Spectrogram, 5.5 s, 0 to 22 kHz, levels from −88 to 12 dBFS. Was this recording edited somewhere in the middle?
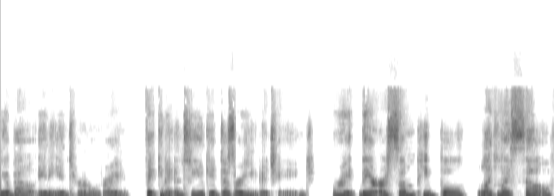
yes; 5 cuts; at 1.0 s, 1.3 s, 2.0 s, 2.3 s, 3.2 s

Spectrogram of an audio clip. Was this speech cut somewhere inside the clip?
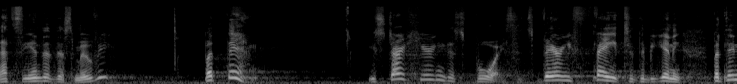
no; 0 cuts

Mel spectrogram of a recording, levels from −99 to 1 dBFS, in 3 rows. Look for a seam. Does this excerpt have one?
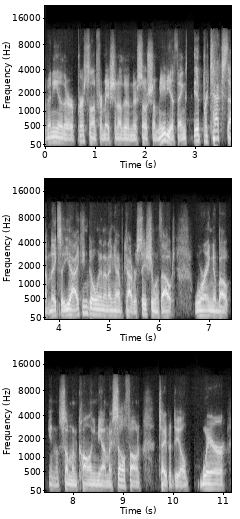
yes; 2 cuts; at 2.8 s, 4.0 s

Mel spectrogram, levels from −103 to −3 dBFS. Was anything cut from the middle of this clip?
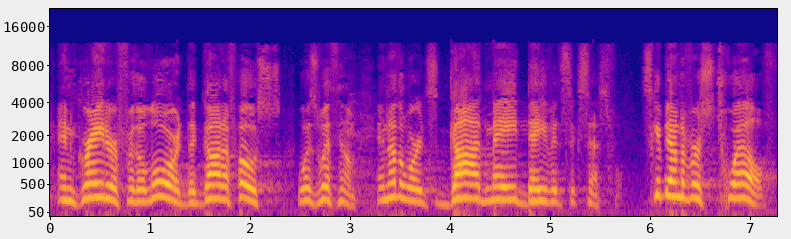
yes; 2 cuts; at 2.4 s, 5.9 s

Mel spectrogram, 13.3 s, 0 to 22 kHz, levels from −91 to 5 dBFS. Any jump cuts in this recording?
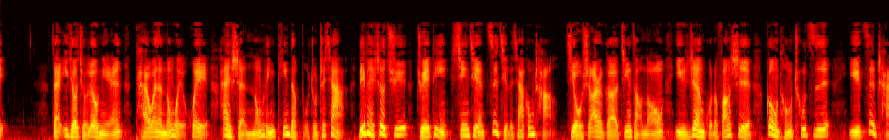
yes; 2 cuts; at 5.3 s, 8.4 s

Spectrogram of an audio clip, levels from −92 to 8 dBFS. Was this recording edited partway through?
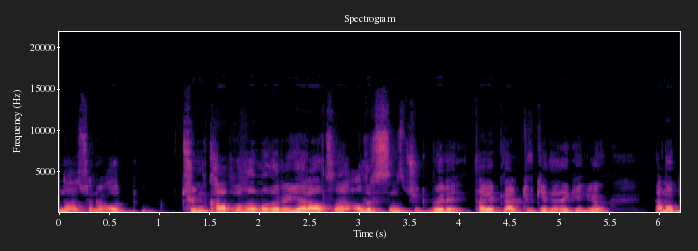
no; 0 cuts

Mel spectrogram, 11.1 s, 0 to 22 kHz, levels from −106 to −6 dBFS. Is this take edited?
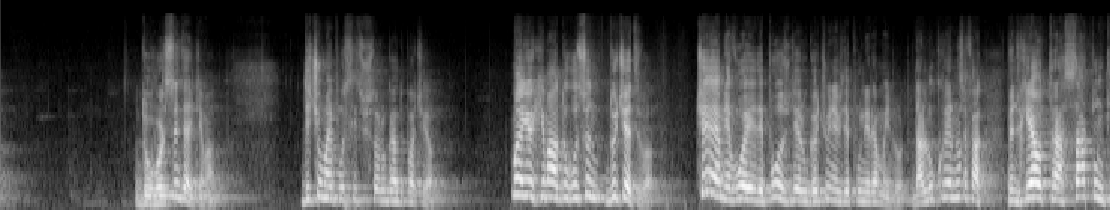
yes; 2 cuts; at 7.2 s, 9.6 s

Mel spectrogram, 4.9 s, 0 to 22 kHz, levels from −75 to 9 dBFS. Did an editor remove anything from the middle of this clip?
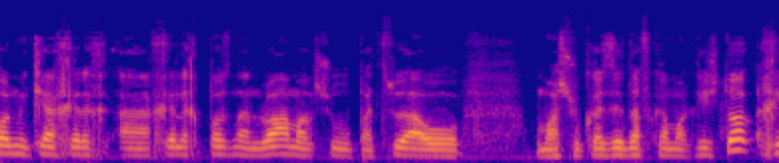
no; 0 cuts

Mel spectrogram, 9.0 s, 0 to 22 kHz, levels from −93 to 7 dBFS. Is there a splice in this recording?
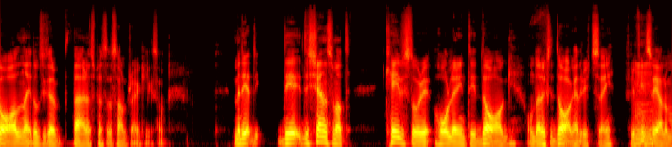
yes; 3 cuts; at 4.0 s, 7.3 s, 7.7 s

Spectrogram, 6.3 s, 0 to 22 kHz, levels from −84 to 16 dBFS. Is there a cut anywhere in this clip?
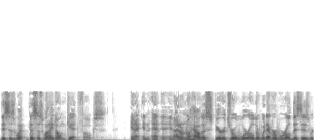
yes; 1 cut; at 2.3 s

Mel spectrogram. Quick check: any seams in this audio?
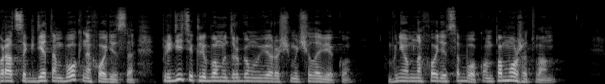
no; 0 cuts

